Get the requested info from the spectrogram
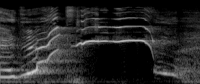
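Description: A young girl's high-pitched excited squeal, rising sharply in pitch, held for about a second, then sliding back down.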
